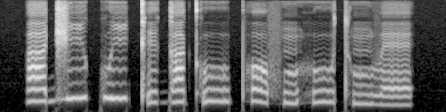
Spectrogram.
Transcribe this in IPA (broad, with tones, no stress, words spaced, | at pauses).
a˨d͡ʒiː˦ kʷiː˦kʼɪ˨ ɡa˦kʼuː˦ pʰɔ˦˨ fũ˨huː˦tʰũ˨βɛ˨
